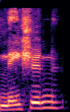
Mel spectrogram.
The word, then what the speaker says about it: n8n: I'm not sure how they pronounce it, but it's N, the letter N, the number 8, the letter N, N8N. – Okay. – I've also heard it pronounced Nation as well, but I think it's just N8N.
